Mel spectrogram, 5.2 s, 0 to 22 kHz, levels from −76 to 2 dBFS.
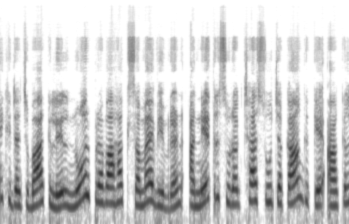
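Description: From start to finish the speech has a grainy, rough texture, with the upper range filled in by hissy, noisy detail rather than clean tone. That's likely Opus compression in its music mode, starved at something near 16 kbps, keeping full bandwidth but patching bands with noise.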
